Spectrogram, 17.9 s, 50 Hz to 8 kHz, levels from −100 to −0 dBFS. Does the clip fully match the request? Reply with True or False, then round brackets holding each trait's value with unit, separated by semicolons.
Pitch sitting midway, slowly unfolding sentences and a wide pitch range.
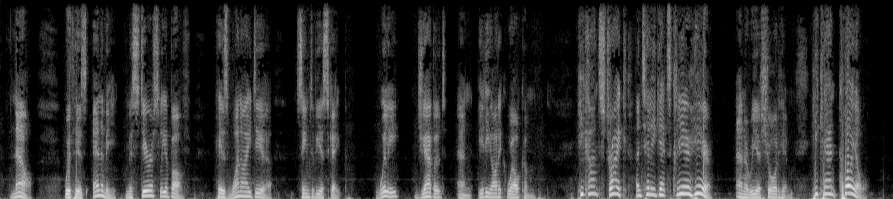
True (145 Hz; 105 wpm; 8.5 semitones)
